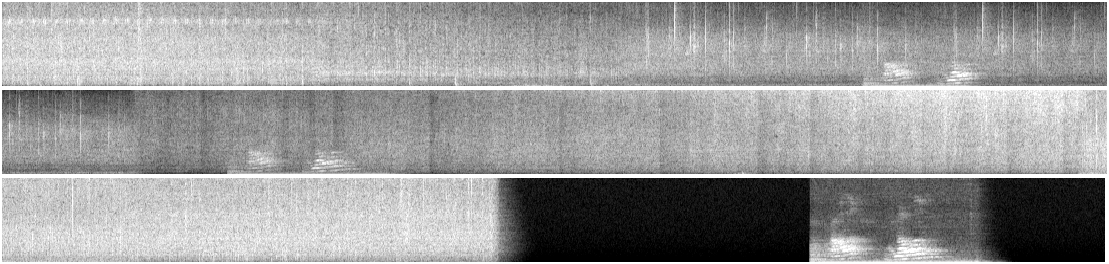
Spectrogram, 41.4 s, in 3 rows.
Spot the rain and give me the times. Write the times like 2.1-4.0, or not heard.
0.0-33.9.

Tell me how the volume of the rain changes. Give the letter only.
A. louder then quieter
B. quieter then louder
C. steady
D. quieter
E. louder
B.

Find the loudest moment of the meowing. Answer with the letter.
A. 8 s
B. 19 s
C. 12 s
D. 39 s
D.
